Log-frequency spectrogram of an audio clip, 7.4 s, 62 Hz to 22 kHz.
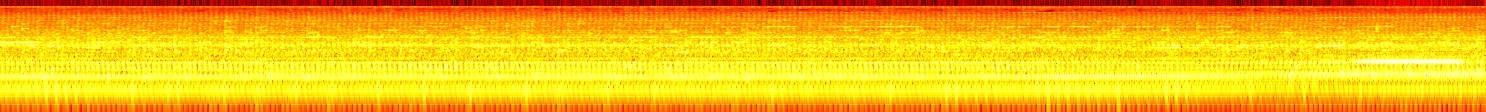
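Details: Smash 110 carbureted motorcycle after setting the carburetor air and throttle screws for an idle that would not hold: the single idles evenly with a steady beat, no hunting, and no longer dies; normal idle.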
